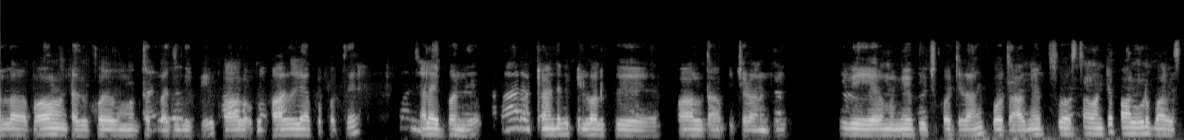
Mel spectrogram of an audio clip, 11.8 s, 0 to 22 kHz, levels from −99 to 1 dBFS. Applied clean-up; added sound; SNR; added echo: neural mask model Resemble Enhance denoiser.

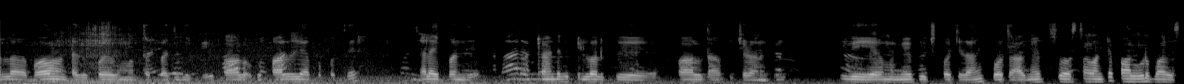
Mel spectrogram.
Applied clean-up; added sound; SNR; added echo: none; Accelerating, revving, vroom; 12 dB; none.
